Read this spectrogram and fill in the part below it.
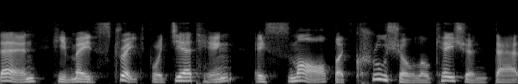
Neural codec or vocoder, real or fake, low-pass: vocoder, 44.1 kHz, 128 mel bands every 256 samples, BigVGAN v2; fake; 7.2 kHz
